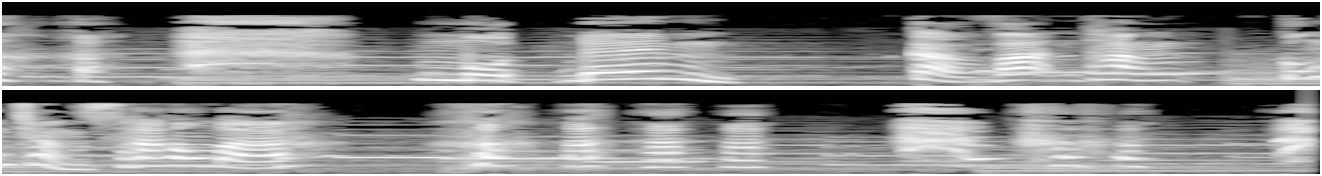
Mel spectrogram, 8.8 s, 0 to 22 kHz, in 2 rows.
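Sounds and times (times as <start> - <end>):
woman laughing breathily: 0.0 - 0.5, 5.9 - 8.7
speech: 0.0 - 0.6, 1.4 - 8.7
woman sobbing and moaning: 0.0 - 1.2, 5.9 - 8.7.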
